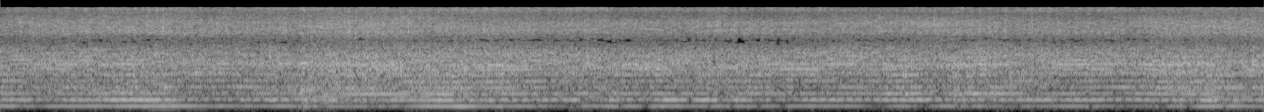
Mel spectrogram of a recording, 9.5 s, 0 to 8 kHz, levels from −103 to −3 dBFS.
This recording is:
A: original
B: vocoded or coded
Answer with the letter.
A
